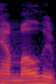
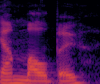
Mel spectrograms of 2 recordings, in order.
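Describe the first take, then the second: First: The surname ends with an 'ee' vowel. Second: The surname ends with an 'oo' vowel. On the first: The speaker calls it wrong. "his name isn't pronounced Jan Molby, really" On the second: The speaker calls it right. "It's Jan Molbu. Is how you're supposed to pronounce"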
